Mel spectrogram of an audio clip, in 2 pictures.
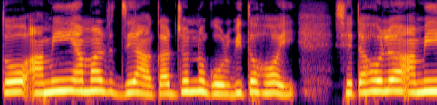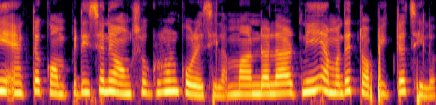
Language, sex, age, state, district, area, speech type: Bengali, female, 18-30, West Bengal, North 24 Parganas, urban, spontaneous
